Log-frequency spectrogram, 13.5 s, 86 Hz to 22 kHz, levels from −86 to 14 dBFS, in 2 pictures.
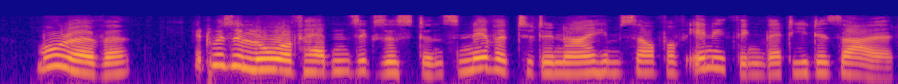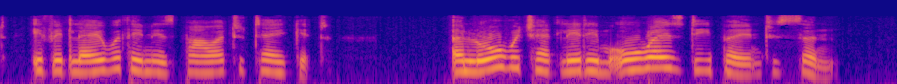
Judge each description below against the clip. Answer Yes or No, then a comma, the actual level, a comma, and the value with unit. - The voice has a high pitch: Yes, high, 195 Hz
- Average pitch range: Yes, average, 3.1 semitones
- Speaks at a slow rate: No, average, 155 wpm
